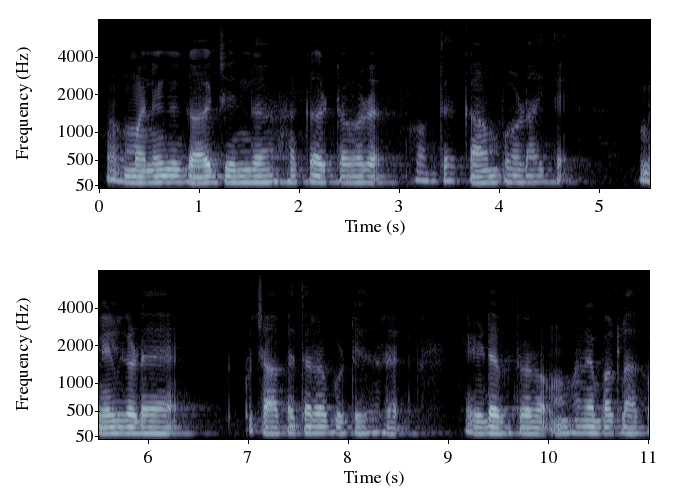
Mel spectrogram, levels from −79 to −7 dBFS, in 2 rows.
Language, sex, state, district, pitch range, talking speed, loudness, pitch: Kannada, male, Karnataka, Mysore, 110-115 Hz, 65 wpm, -34 LUFS, 110 Hz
